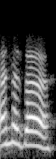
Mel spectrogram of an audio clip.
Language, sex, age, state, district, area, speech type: Kashmiri, female, 18-30, Jammu and Kashmir, Baramulla, rural, conversation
